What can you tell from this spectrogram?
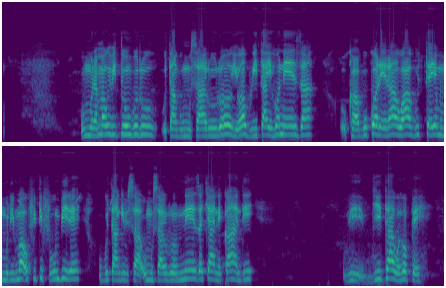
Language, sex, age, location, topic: Kinyarwanda, female, 18-24, Musanze, finance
